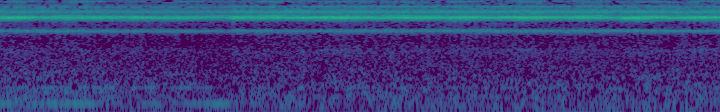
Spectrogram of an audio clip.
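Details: Crickets in a tropical rain forest, a steady dense chorus of high, unbroken trilling in several stacked pitch bands, with no pauses, over faint low rumble in the first seconds.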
